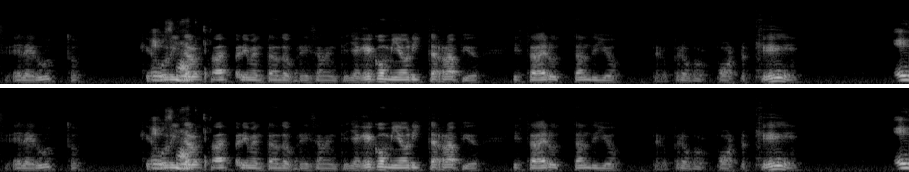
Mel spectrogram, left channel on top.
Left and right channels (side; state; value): both; identical; correlation 1.00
